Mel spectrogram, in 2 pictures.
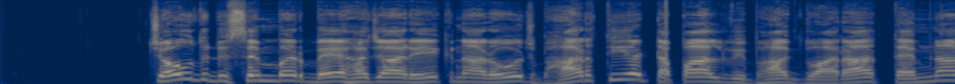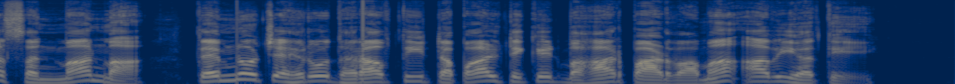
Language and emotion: Gujarati, neutral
